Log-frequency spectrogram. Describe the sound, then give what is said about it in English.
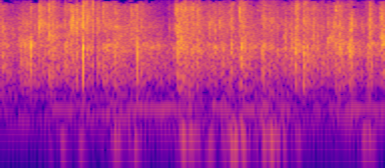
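An audience claps hands in a dense, continuous burst of applause lasting a couple of seconds, steady and moderately loud, with a low hum and some murmuring underneath. “Clap your hands for me.”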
